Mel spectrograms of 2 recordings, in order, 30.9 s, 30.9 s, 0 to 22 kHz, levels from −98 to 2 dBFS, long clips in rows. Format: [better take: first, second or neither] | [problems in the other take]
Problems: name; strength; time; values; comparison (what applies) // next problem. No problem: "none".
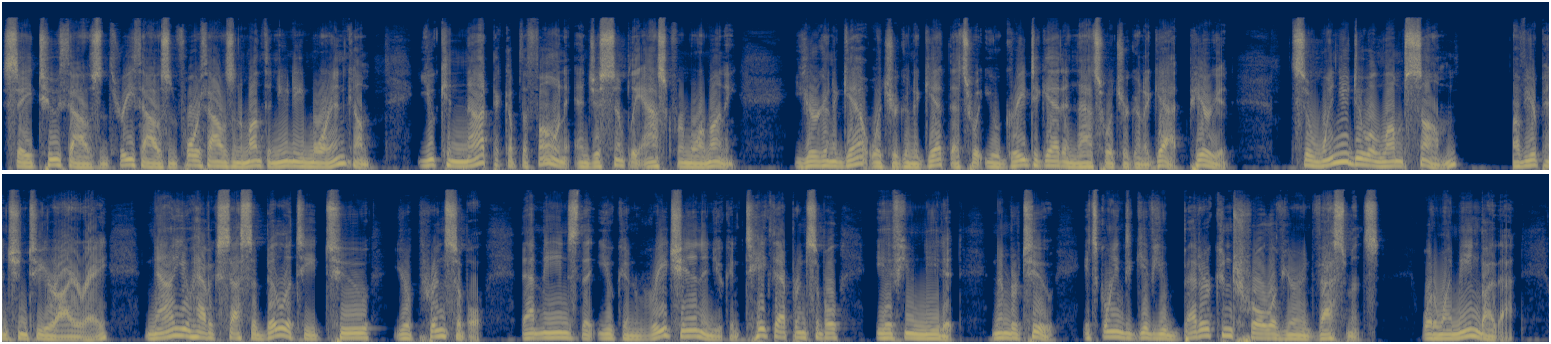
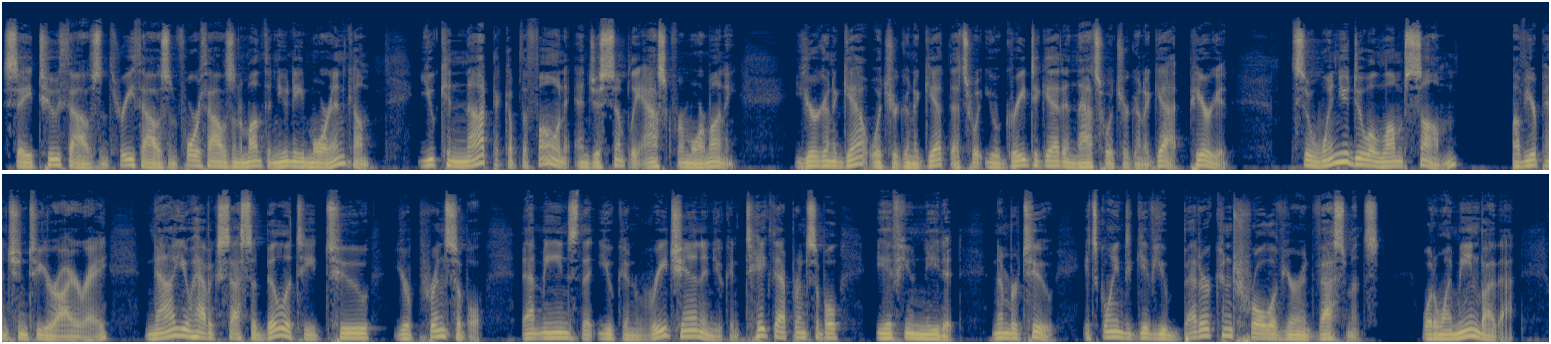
second | distortion; slight; 10 dB below the speech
